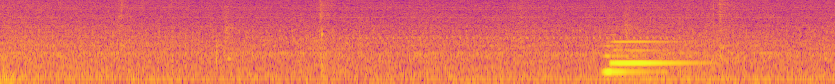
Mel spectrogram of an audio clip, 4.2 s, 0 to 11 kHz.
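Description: A single short electronic alert chime from an iPod touch, played through the iHome iH6 dock's speaker about three seconds in, fading over about half a second. Before it there is only a faint low hum.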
